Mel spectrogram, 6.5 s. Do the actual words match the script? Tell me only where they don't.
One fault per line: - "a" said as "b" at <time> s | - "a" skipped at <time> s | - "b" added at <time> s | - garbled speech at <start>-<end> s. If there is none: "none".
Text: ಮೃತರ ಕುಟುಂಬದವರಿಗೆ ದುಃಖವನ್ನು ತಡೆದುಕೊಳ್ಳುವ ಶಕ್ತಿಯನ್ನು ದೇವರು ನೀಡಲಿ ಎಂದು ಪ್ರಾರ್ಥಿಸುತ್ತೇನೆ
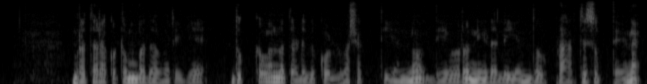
none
